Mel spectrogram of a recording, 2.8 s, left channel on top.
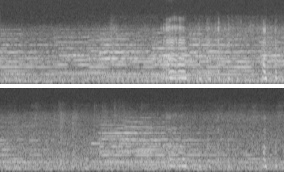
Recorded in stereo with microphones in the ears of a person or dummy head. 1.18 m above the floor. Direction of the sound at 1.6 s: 80° left.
